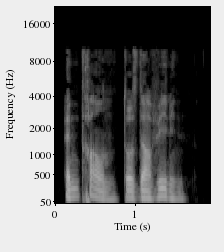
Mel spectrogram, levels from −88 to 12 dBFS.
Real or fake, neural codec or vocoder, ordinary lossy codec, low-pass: real; none; MP3, 96 kbps; 9.9 kHz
